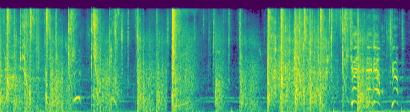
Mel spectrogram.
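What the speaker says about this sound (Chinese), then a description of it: "停止射击！" Battle scene from a war drama set during the Japanese invasion of China, with guerrillas ambushing Japanese troops: dense rifle and machine-gun fire in loud, rapid bursts, with booming thuds and crashes, as shouting voices break through.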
